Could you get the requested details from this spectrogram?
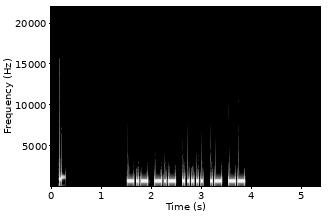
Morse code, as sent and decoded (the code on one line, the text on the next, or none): -.- -.- ..... .- --
KK5AM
